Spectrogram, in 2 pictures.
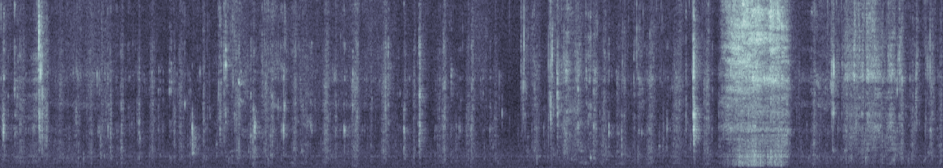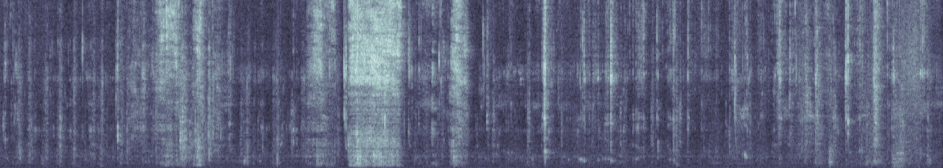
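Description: Close-miked eating of noodles and fried dishes: chewing, with small clicks of chopsticks against plates. There are three louder, noisy bursts of eating spread through the middle.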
